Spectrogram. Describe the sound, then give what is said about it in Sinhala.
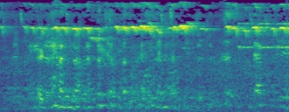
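Various birds calling in a faint, continuous chorus of chirps and thin tweets, with a steady high insect-like trill running underneath. “එක එක ශබ්ද එනවා නේද? එක එක කුරුල්ලන්ගේ.”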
